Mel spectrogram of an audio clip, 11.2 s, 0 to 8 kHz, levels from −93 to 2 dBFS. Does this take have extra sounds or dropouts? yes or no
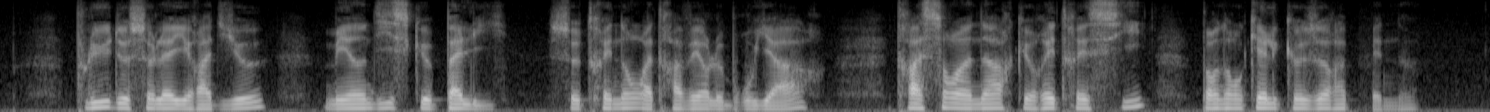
yes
